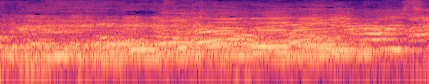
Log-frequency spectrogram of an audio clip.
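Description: Several voices talking over one another: party chatter.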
